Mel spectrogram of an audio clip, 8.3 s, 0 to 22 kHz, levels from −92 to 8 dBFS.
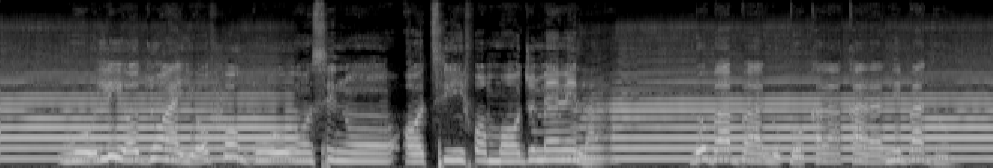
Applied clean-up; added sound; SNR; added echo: neural mask model RNNoise.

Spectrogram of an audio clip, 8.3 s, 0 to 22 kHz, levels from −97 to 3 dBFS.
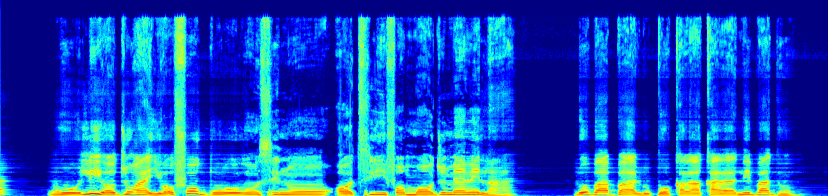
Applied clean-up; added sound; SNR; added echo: neural mask model DeepFilterNet 3.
